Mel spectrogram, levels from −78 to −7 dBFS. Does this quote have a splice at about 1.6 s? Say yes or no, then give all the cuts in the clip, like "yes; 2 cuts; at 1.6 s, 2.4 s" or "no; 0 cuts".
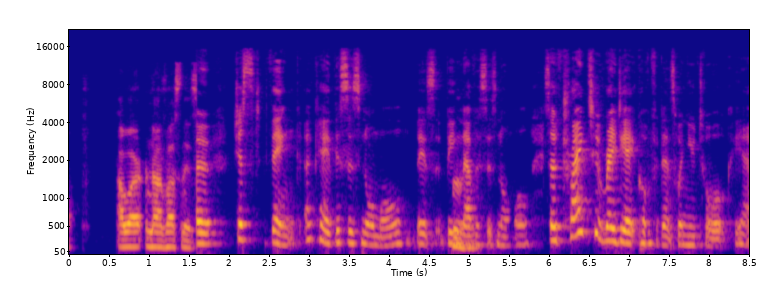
yes; 2 cuts; at 1.6 s, 5.8 s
